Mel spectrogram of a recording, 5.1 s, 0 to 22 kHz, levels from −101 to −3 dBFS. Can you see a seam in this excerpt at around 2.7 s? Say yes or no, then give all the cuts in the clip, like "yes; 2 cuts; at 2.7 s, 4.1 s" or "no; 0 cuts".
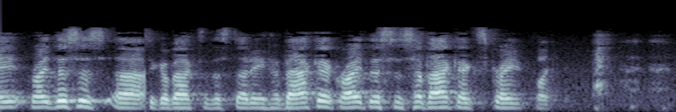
no; 1 cut; at 1.1 s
